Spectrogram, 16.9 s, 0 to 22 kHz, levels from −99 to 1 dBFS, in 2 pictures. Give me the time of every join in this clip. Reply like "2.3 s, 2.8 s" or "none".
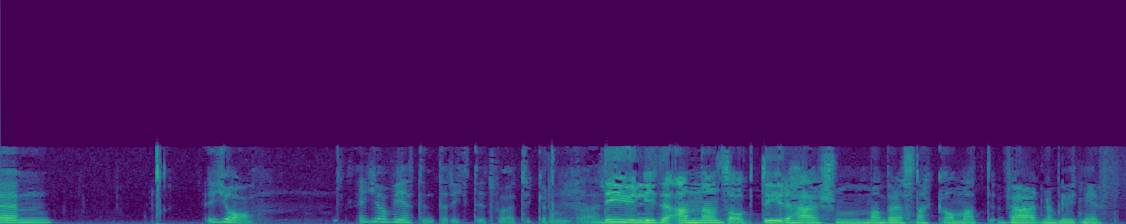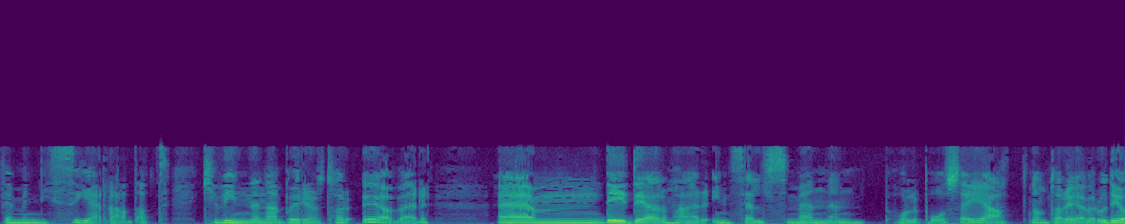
none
